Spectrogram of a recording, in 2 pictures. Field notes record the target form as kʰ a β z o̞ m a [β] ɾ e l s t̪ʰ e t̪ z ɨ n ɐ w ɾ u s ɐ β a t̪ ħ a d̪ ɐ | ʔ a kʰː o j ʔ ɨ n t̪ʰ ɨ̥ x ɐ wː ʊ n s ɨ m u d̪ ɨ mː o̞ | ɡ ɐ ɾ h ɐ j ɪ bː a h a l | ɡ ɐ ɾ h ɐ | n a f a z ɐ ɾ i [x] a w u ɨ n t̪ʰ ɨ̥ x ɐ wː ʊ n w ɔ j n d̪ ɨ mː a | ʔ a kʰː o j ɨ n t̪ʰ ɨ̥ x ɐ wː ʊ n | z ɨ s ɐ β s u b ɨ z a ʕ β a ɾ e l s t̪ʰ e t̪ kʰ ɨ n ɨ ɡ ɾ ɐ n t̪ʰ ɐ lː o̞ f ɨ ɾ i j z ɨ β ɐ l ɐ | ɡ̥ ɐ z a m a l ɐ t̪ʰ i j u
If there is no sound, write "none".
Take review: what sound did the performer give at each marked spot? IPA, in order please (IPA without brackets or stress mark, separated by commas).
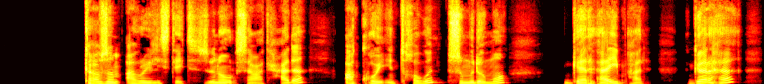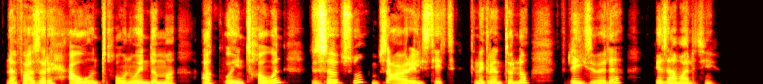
β, ħ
